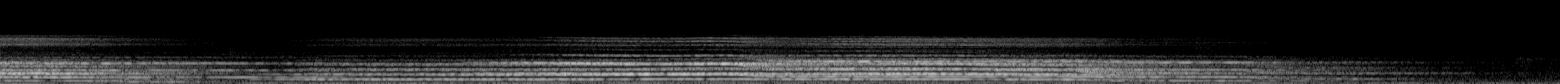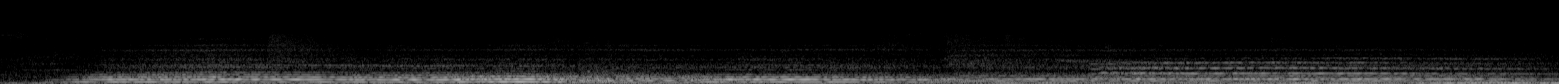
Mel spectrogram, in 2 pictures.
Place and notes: ausschnitt aus vokalem ausstellungseröffnungskonzert mit applaus
soundmap nrw:
social ambiences/ listen to the people - in & outdoor nearfield recordings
